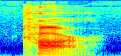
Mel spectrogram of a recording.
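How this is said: The R at the end is strongly curled. "Americans might say"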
